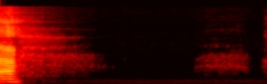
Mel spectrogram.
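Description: A man's word trailing off, then a pause with a faint short breath before he speaks again.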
